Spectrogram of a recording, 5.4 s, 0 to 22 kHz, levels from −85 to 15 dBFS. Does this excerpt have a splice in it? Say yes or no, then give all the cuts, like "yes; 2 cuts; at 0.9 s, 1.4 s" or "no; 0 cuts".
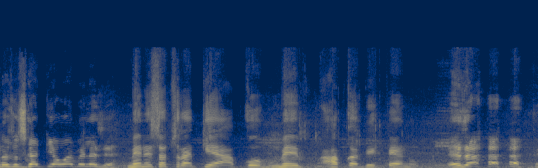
no; 0 cuts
